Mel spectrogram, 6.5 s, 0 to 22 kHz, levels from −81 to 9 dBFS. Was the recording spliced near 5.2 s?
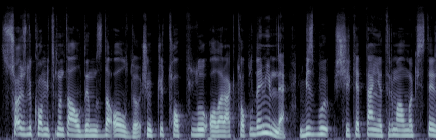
no; 1 cut; at 2.1 s

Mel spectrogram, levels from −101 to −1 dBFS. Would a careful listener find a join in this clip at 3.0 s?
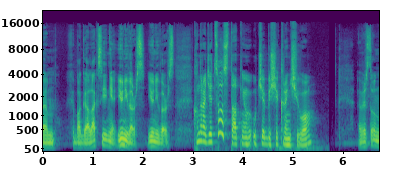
yes; 1 cut; at 3.0 s

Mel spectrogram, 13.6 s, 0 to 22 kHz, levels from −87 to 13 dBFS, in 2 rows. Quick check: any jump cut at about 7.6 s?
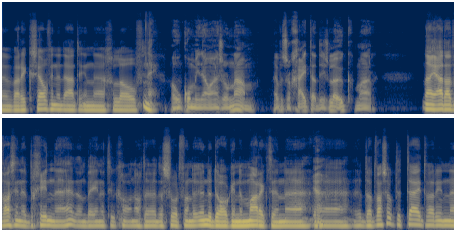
no; 1 cut; at 2.1 s

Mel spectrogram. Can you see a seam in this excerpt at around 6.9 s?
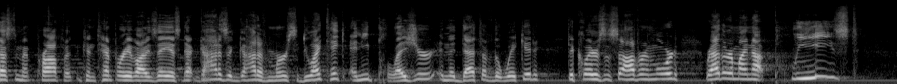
no; 2 cuts; at 1.8 s, 3.0 s

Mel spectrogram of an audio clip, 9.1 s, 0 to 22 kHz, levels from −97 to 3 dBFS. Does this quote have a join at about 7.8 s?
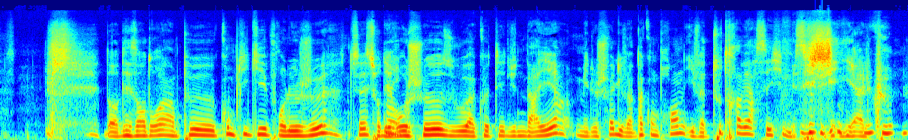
yes; 2 cuts; at 3.7 s, 7.8 s

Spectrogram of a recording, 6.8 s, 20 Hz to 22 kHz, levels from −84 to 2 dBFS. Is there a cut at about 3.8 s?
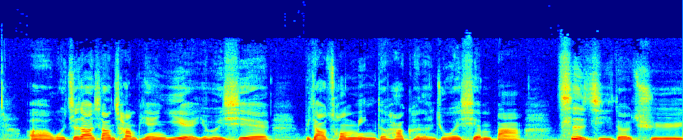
no; 0 cuts

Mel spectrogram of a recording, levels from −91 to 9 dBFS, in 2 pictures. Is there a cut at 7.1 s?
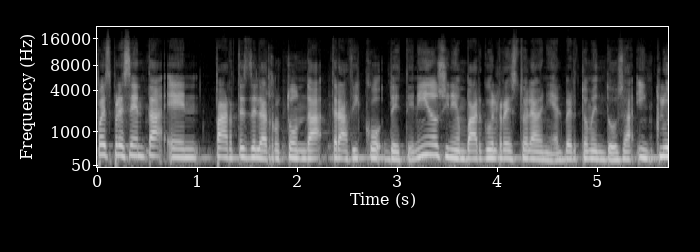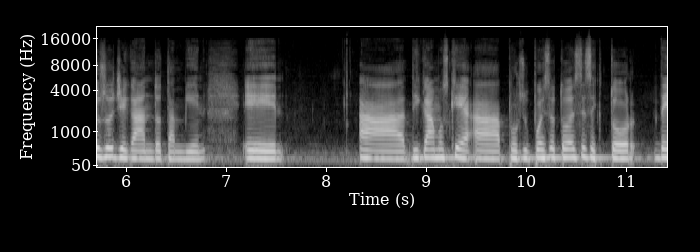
no; 0 cuts

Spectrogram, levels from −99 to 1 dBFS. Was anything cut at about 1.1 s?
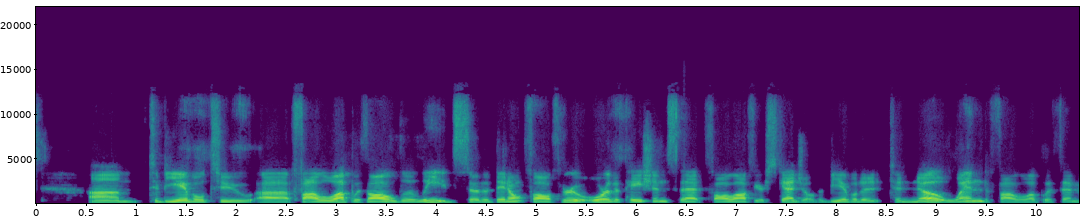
no; 0 cuts

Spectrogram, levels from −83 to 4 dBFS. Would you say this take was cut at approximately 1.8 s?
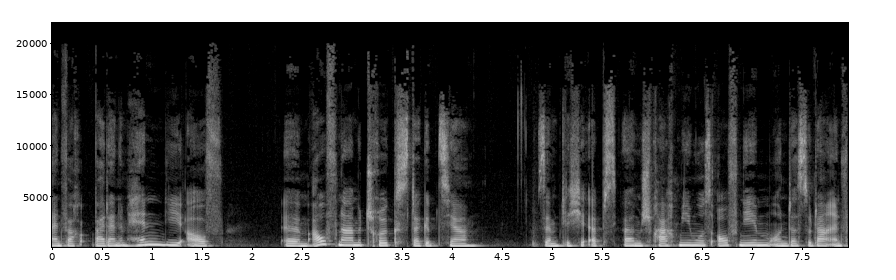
no; 1 cut; at 5.6 s

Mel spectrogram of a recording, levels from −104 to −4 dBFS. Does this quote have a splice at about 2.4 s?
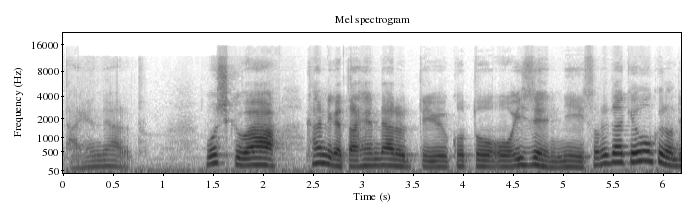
yes; 1 cut; at 2.4 s

